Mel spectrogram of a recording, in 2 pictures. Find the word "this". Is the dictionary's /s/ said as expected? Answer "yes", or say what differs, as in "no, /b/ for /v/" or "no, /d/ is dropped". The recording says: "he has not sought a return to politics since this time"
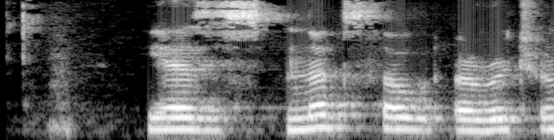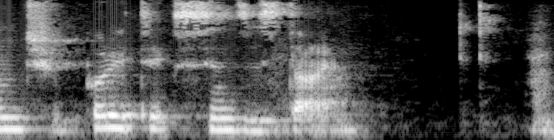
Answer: yes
